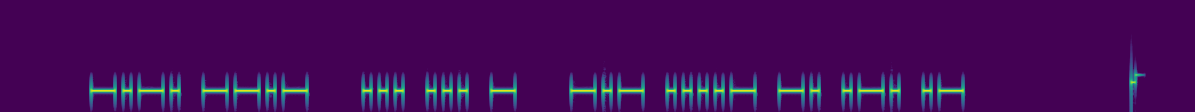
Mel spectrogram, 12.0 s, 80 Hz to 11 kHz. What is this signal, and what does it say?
Morse code, heard as a keyed tone, about 16 wpm, 700 Hz. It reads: CQ SST K4NRA
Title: K1USN SST QSO Practice - 15wpm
